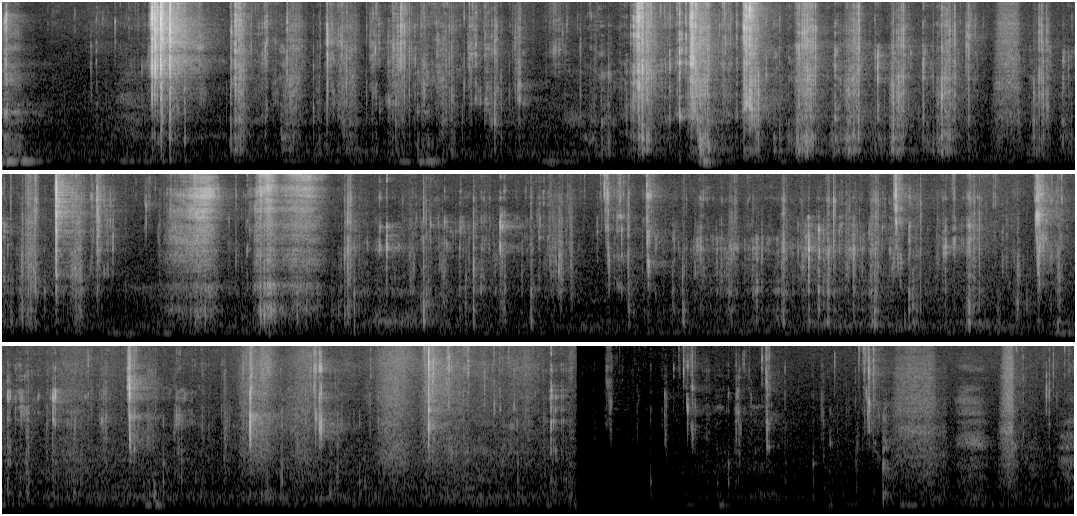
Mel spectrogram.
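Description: Close-miked chewing of tortilla chips soaked in instant noodle soup, together with the noodles: a string of crisp crunches and wet chewing, the sharpest crunch about a second and a half in, thicker runs of crunching around the middle, and a brief pause near the end.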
